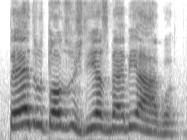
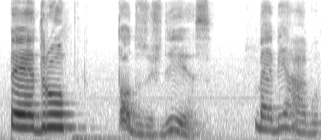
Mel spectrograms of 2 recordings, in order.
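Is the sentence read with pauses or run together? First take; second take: run together; pauses. First: It is read straight through without any pauses. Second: It has pauses and voice changes at the commas. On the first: You cannot tell which information is primary and which is secondary. The speaker calls it wrong. "pra que você não leia assim" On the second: The main and secondary information are clearly separated. The speaker calls it right. "Você lê assim: ... Tá vendo como eu mudo, tá? A direção da minha voz, e isso é uma inflexão"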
